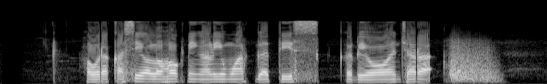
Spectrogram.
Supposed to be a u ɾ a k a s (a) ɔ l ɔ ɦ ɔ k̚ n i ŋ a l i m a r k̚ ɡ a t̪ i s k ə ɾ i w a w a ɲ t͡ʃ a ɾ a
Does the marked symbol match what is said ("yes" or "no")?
no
